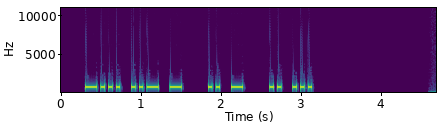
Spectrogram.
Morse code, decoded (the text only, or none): BUT IT IS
